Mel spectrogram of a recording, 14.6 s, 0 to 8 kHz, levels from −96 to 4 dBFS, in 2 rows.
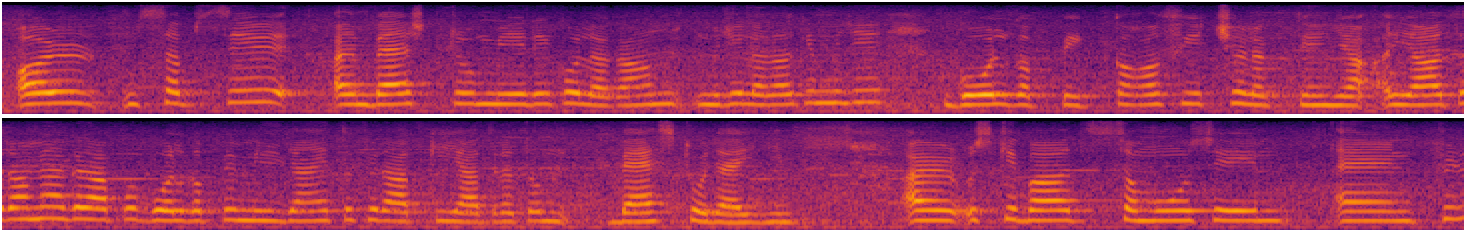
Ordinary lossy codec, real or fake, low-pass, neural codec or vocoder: none; real; 7.2 kHz; none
